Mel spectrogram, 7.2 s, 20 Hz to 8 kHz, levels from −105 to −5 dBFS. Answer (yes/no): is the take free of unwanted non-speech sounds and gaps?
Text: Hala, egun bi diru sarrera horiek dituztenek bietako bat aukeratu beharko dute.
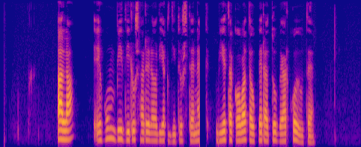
no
